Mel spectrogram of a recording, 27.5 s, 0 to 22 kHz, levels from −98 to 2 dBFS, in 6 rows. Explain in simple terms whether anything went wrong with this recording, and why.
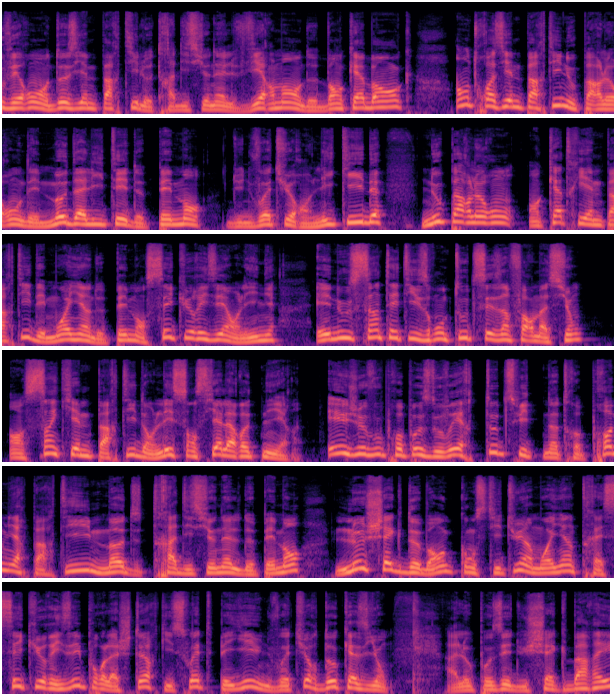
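There's one glitch, at about 24.38 s, between "sécurisé pour l'acheteur qui" and "payer une voiture d'occasion": a single sharp click. It's most likely dropped samples, where a tiny fraction of a millisecond of audio went missing, so the waveform suddenly jumps.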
